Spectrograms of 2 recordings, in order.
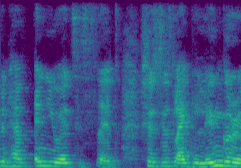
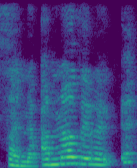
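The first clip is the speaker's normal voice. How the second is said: ordinary talk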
